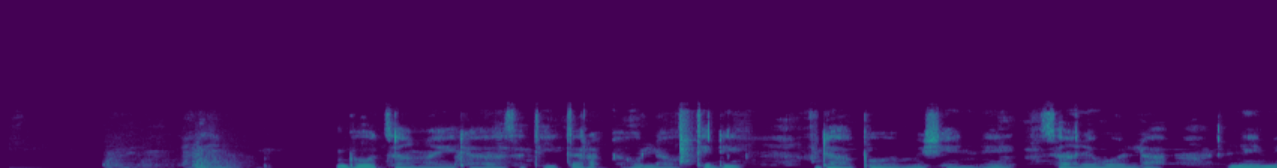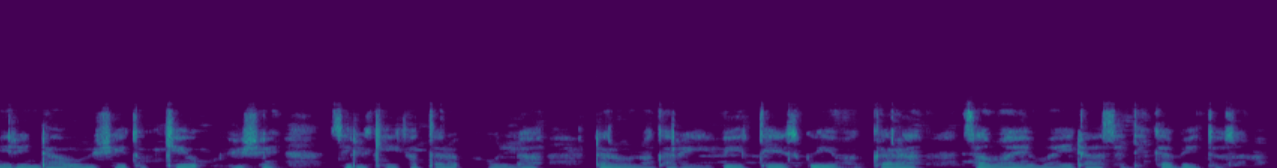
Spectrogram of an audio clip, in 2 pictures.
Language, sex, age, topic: Gamo, female, 25-35, government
